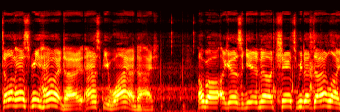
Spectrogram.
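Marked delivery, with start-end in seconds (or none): none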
